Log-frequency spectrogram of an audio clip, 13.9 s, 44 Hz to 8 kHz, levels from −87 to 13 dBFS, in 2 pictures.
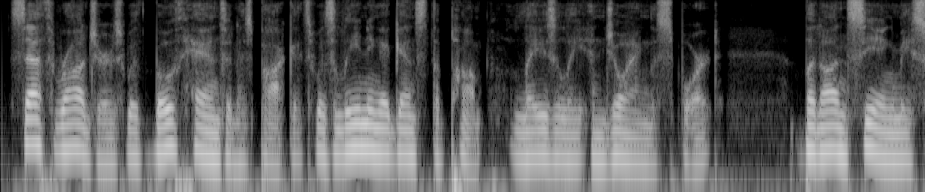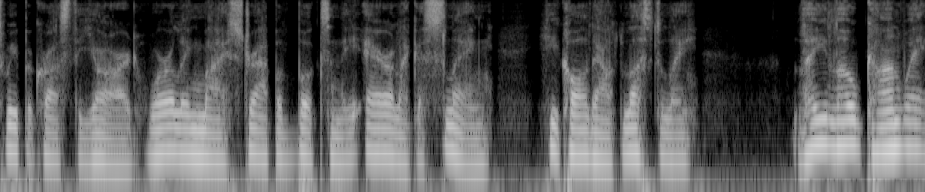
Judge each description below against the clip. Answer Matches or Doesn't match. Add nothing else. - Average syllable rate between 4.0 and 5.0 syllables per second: Matches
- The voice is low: Matches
